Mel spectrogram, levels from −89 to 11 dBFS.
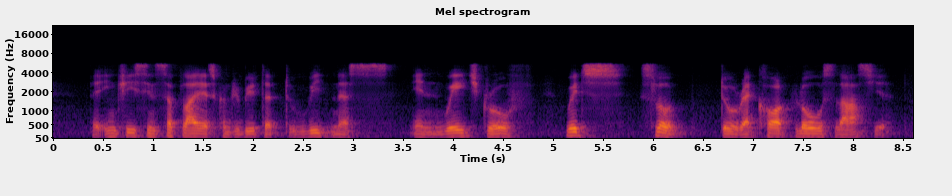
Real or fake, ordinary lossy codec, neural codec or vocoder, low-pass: fake; none; codec, 16 kHz, 0.3 kbps, FocalCodec; 5.4 kHz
